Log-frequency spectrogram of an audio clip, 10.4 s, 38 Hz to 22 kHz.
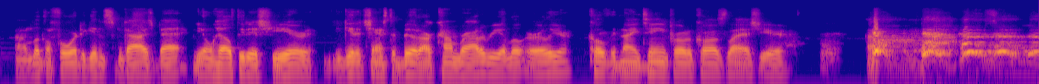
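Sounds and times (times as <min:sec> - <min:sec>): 
speech: 0:00.2 - 0:08.9
dog barking: 0:08.2 - 0:10.3.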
